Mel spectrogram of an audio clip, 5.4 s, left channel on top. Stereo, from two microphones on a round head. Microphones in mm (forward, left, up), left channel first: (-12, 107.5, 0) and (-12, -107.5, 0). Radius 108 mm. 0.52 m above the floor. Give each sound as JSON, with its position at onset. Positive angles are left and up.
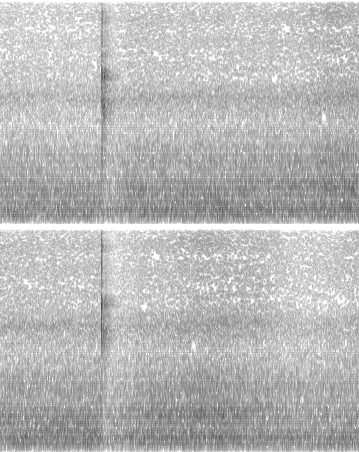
{"t": 1.5, "sound": "scissors", "side_deg": -65, "distance_m": 3.0}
